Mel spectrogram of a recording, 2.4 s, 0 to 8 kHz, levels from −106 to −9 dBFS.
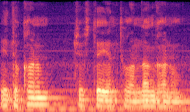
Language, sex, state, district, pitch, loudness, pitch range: Telugu, male, Andhra Pradesh, Manyam, 110 Hz, -16 LUFS, 100-115 Hz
